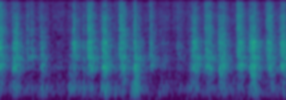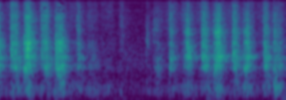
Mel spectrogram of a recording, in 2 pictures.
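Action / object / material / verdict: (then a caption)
scrape / coated scratch-art paper card with wooden stylus / coated paper / none. A wooden stylus scratches the black coating in the upper area of a scratch-art paper card resting on a table, using repeated short strokes. The result is a quick, uneven series of bright, dry rasping scrapes, with a brief pause about two-thirds of the way through before the strokes resume.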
